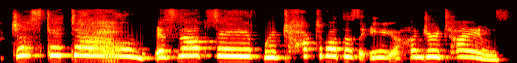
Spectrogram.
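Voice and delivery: high, loud exasperated parent outburst; escalated yell. Shown as a demonstration. Parent losing it at a child on the coffee table, escalated yelling. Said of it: "make sure our tone of voice is calm but firm".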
